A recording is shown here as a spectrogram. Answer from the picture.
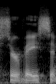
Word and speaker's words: Ser-Veh-Zah: Now, of course, if you know your Spanish, Ser-Veh-Zah means beer, but it's spelled differently, as you're going to see there. So. I think they decided to go with the phonetic spelling so that we could all appropriately pronounce the new tap room that's coming here in the Arts District.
